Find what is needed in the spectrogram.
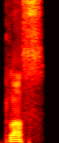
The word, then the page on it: plus: British English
